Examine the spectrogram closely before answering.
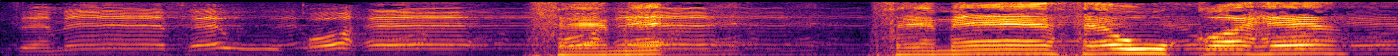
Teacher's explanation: عاوز القف تبقى فخمة، ده حرف من حروف قوية ومفتوح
